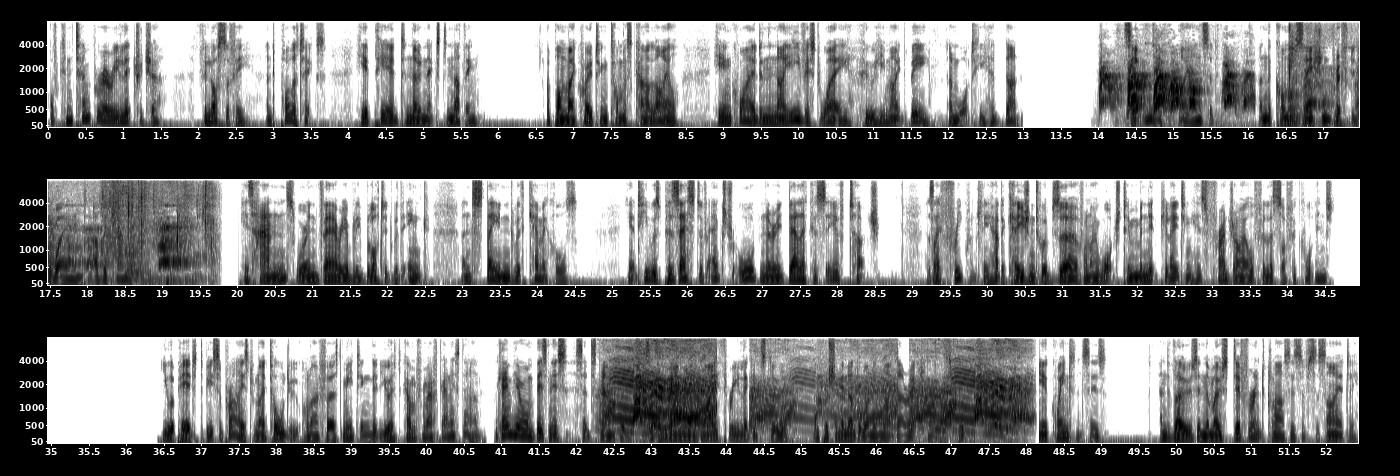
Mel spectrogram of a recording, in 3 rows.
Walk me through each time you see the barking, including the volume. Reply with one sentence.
The barking can be heard from 14.0 to 19.8 s, getting quieter then louder; and from 42.3 to 48.1 s, getting quieter then louder.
